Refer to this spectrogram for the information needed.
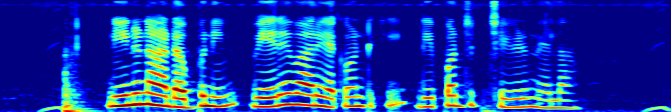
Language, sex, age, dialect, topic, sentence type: Telugu, female, 25-30, Utterandhra, banking, question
